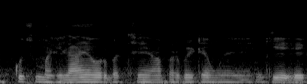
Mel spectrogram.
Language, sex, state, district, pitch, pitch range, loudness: Hindi, male, Jharkhand, Sahebganj, 105 Hz, 105-110 Hz, -35 LUFS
